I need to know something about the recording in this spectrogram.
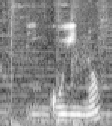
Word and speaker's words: pingüino: en las siguientes ocasiones, para indicar que hay que pronunciar la vocal U en la combinación de ge y gi, por eso es que suena cigüeña, pingüino, ¿sí?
